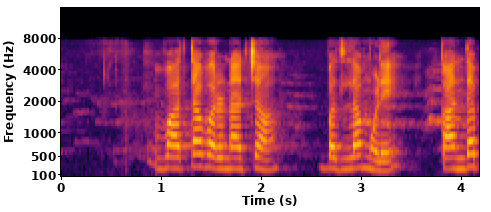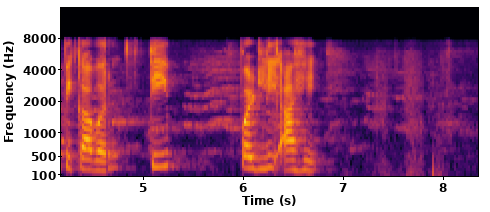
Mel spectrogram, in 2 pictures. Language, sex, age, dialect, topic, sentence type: Marathi, female, 31-35, Standard Marathi, agriculture, question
